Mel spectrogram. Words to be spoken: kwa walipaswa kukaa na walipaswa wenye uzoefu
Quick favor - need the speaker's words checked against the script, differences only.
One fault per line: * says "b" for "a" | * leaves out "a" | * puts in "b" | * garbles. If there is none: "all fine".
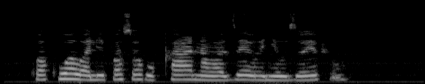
* puts in "kuwa"
* says "wazee" for "walipaswa"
